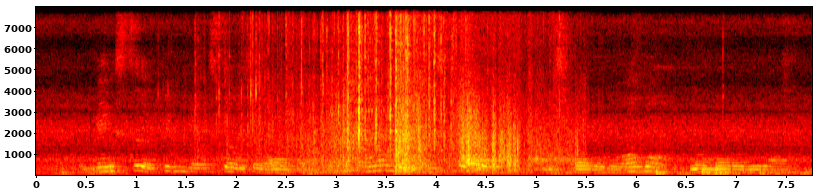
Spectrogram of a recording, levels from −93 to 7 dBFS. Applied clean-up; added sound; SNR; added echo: none; Bicycle; -3 dB; reverberation time 0.3 s.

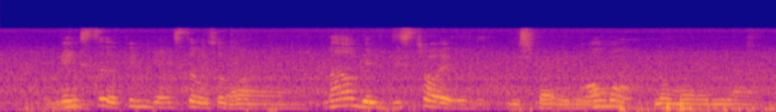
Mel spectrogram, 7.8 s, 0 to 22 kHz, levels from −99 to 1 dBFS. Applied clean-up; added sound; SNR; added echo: none; none; none; none.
